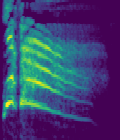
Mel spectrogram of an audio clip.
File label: "Wataaa" voice karate figth manga; free videogame sound; Sound Graph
